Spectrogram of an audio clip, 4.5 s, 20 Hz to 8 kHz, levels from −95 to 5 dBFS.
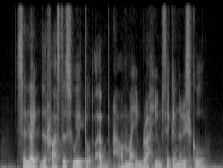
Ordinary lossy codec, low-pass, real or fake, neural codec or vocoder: none; none; fake; codec, 16 kHz, 1 kbps, FreqCodec, larger model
